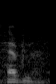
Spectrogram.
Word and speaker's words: Heavner: problem man okay uh hner or heavner sorry he asked another question do you like uh 6 inch or 3.75 inch figures better my last name is pronounced as heavner uh well it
